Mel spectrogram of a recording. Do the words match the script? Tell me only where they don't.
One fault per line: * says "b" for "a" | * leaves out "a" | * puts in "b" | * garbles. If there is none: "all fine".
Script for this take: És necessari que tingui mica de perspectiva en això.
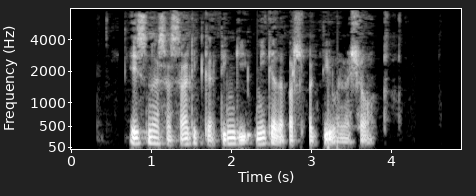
all fine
